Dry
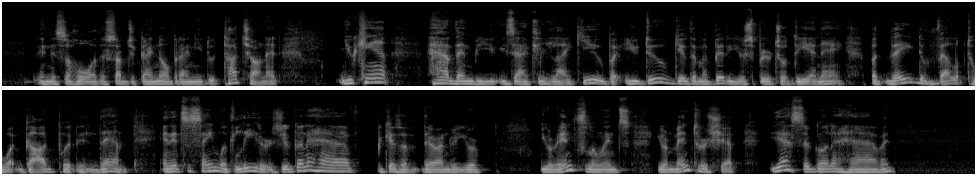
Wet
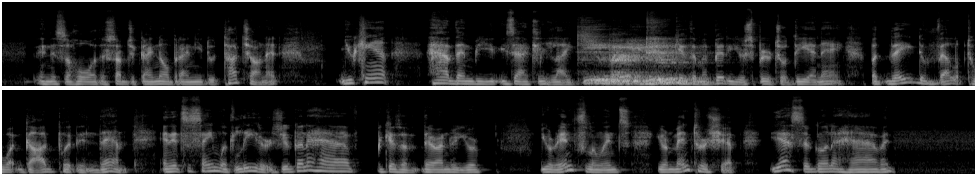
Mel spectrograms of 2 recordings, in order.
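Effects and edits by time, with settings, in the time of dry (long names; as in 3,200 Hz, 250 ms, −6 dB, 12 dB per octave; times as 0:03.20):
0:00.63–0:03.82: parametric band 12,000 Hz −8 dB 0.54 octaves
0:05.70–0:06.68: thrown reverb, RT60 1.4 s, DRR −7.5 dB
whole clip: flat-topped bell 1,800 Hz +10.5 dB 1.3 octaves; level −2.5 dB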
